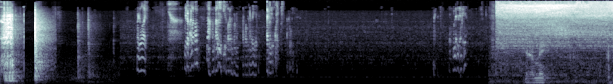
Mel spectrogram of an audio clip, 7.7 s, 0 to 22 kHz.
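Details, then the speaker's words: COZEWARE Visio 12000 BTU 20 SEER2 ductless mini-split heat pump during install, opening the indoor evaporator line: after quiet handling, a sudden steady rushing hiss as factory nitrogen escapes; pressure held from the factory. "All right, so that hissing sound, when they build these at the factory, they fill this with nitrogen. So if you hear that, that means the evaporator has held pressure the entire way from the factory to your house or wherever you're installing it. So that's a good sign."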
